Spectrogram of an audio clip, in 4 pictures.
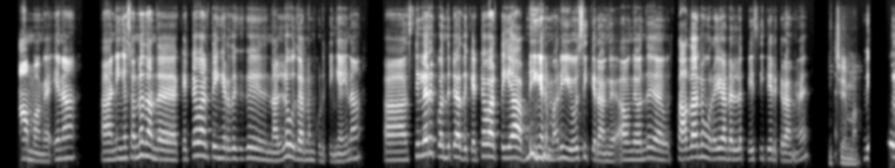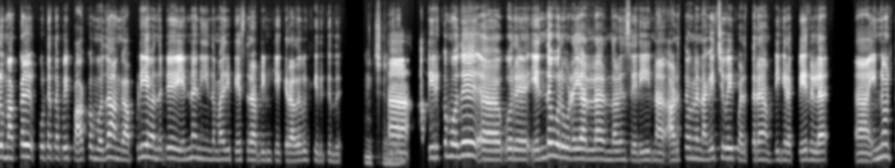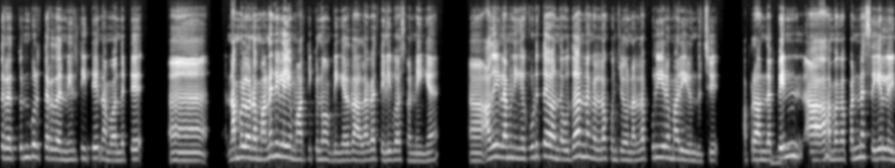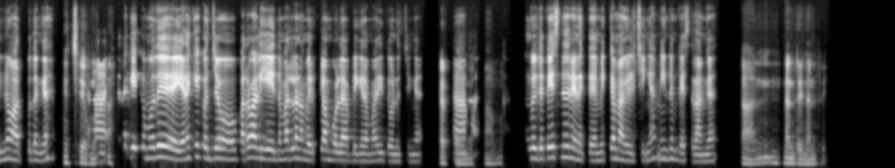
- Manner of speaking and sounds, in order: laughing while speaking: "அப்படிங்கிற மாரி"; unintelligible speech; horn; other background noise; other noise; laughing while speaking: "இன்னும் அற்புதங்க"
- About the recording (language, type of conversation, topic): Tamil, podcast, மெய்நிகர் உரையாடலில் நகைச்சுவை எப்படி தவறாக எடுத்துக்கொள்ளப்படுகிறது?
